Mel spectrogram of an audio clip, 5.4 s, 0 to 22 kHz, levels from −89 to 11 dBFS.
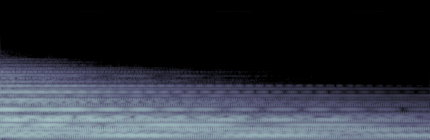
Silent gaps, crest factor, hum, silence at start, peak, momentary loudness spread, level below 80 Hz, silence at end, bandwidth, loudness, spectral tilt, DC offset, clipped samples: none; 14 dB; none; 0 s; -6 dBFS; 14 LU; -38 dBFS; 0 s; 3.9 kHz; -20 LUFS; -13 dB/octave; under 0.1%; under 0.1%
